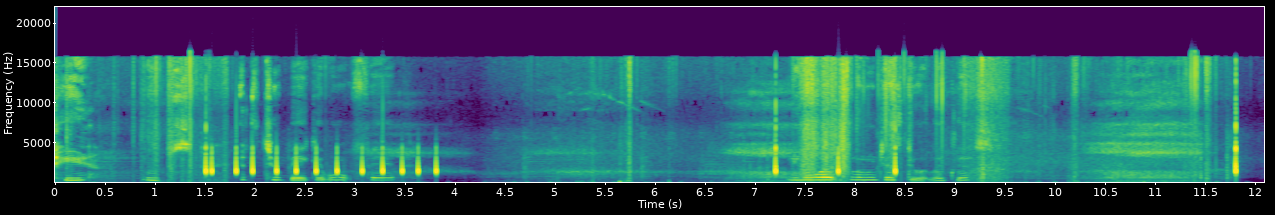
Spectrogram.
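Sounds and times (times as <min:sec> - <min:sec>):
sharp click: 0:01.3 - 0:03.9
person snoring: 0:04.8 - 0:08.1, 0:10.2 - 0:11.8.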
